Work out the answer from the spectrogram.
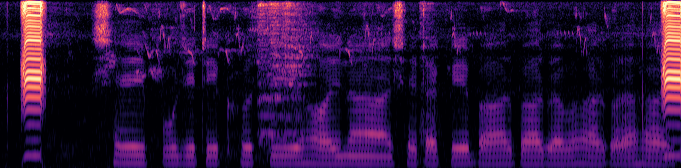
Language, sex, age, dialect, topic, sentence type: Bengali, male, 25-30, Northern/Varendri, banking, statement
